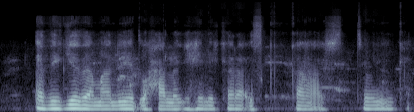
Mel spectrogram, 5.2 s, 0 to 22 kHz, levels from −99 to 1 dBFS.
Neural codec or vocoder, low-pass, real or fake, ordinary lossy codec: none; 19.8 kHz; real; Opus, 16 kbps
